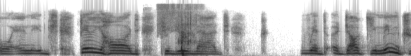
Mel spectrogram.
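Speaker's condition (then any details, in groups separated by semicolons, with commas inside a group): Cerebral palsy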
